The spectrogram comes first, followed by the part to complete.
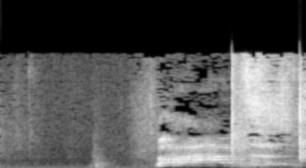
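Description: A single light smack about two-thirds of a second in, then a person yelling loudly from about a second in.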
